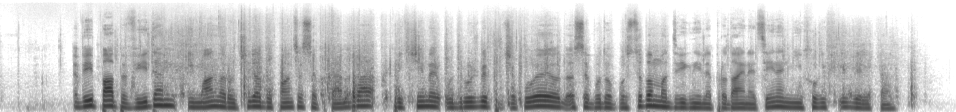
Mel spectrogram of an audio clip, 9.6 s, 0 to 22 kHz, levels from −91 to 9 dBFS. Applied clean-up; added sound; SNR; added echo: neural mask model RNNoise.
